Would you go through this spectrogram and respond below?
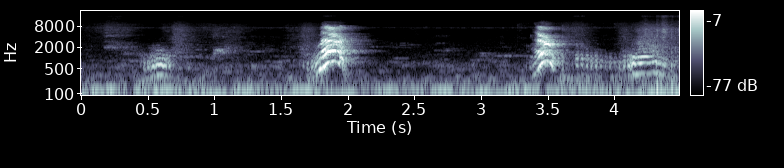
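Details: Chihuahua dogs kept as pets, playing indoors at home: two sharp high yapping barks about one and a half seconds apart, with softer whining yelps before and after, over a low steady background hum.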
